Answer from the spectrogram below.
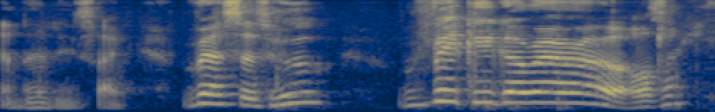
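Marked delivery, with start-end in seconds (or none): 1.0-3.2 much higher, louder big reveal; dramatic announcement. Retold or imitated. McMahon revealing A J's opponent, a booming dramatic reveal. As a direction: build up and drop the name like a showman.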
